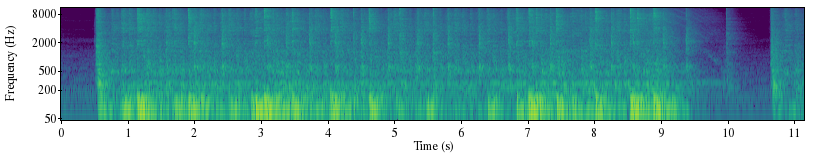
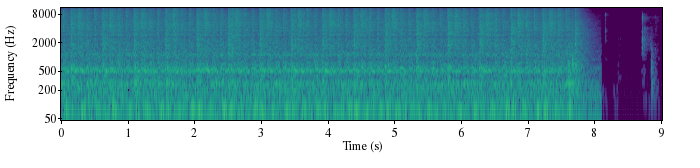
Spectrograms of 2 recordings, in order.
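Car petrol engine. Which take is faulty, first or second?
second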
